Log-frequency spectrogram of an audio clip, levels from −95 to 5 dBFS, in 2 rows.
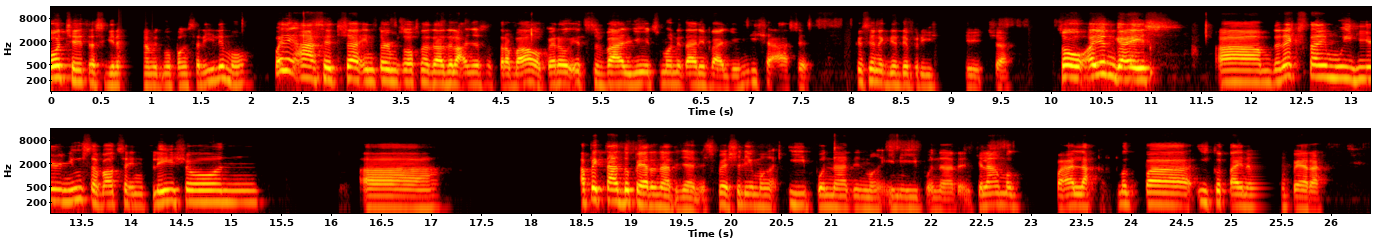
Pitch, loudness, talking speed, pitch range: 170 Hz, -28 LUFS, 140 wpm, 155-200 Hz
